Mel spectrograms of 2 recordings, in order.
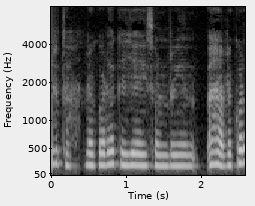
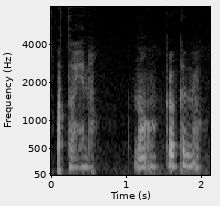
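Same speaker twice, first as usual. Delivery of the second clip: whispered question to herself; 2 semitones lower, 12 dB quieter than usual. Real, not acted. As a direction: breathe the question, unvoiced. Unsure aside to herself. (pregunta susurrada)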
